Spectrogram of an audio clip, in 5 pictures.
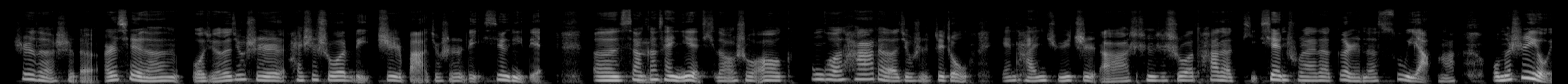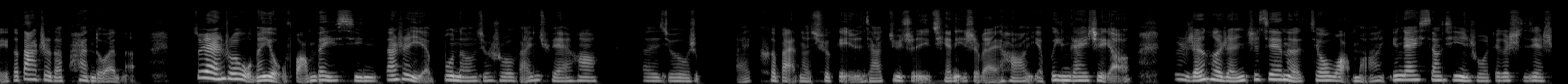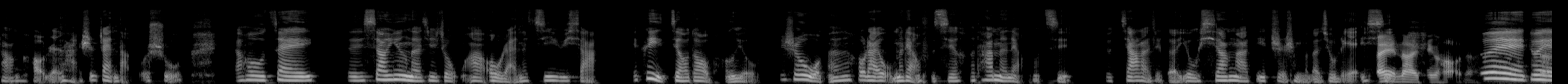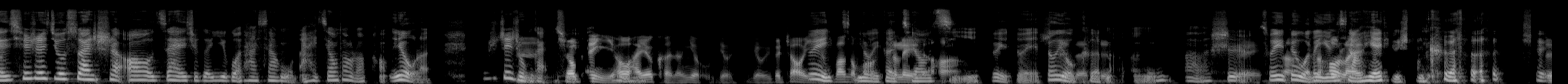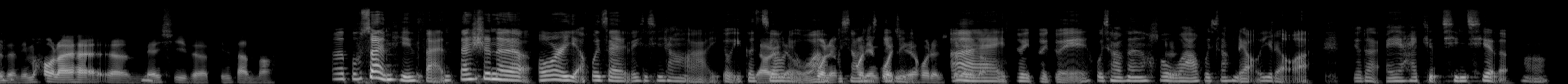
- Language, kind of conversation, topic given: Chinese, podcast, 你有没有被陌生人邀请参加当地活动的经历？
- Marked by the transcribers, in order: laughing while speaking: "深刻的"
